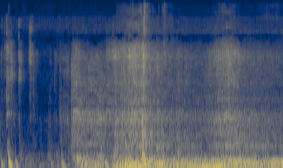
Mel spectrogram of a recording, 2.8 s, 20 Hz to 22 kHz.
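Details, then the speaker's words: 1992-1998 OBS Ford truck in neutral with the clutch pedal switch's red and blue wires jumped: a few quick cranks, then it fires and idles evenly, so the no-crank fault is the clutch switch, not the battery, starter, relay or wiring. "the truck fires right up so from here you know it has nothing to do with your wiring harness your key ignition nothing like that"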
